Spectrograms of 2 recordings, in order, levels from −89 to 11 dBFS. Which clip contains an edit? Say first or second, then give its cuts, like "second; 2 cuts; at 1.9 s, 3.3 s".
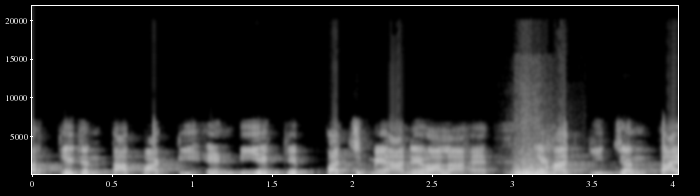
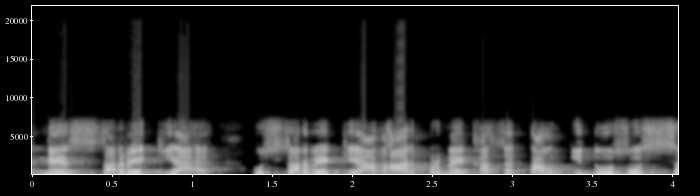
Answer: first; 1 cut; at 3.0 s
